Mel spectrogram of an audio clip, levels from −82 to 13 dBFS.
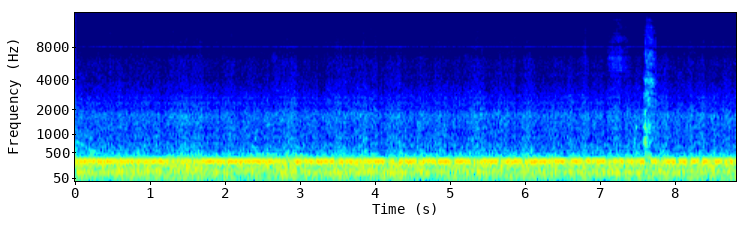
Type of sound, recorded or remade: recorded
